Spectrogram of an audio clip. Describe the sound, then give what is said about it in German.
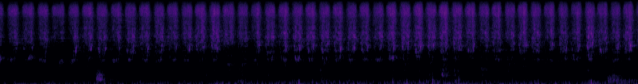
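Hands rub together in front of the chest, making a soft, steady swishing with a fast, even back-and-forth rhythm that continues throughout without any voices. “Kannst du deine Hände vor der Brust zusammenführen und reiben.”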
